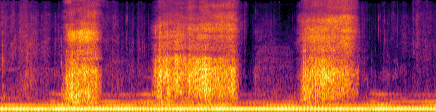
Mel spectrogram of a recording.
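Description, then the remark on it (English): Three forceful, breathy nose blows into a napkin, each lasting about a second with short pauses between, over a steady low background hum. “I'm just gonna blow my nose real quick, okay?”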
